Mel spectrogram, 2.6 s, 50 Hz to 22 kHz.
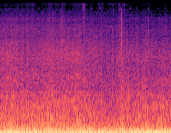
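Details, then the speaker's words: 1932 Chevrolet sedan, 327 V8, automatic, headers and dual exhaust, driving at half throttle: deep even rumble with plenty of power and no popping; beyond half throttle it pops, carburettor suspected. Smooth running at part throttle. "half throttle it's got plenty of power and it drives smooth and the motors running smooth"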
